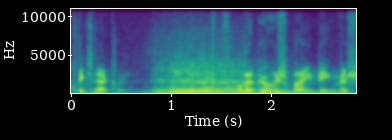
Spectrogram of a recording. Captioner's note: audience laughs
